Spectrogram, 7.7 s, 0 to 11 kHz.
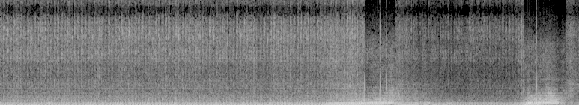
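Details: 1968 VW Baja Bug, after backfire cured by adjusting ignition timing with a voltmeter: steady even idle, two clean throttle blips rising and settling smoothly, no popping or backfire; engine sounds healthy.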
